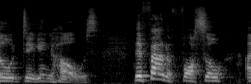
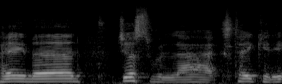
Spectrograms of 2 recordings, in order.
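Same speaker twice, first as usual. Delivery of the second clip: chilled-out, slow, soft stoner surfer drawl; 3 semitones lower, 7 dB quieter than usual. Recapping a movie scene, quoting a resident as Tortimer walks away: surfer-style stoner voice. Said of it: "in a really surfer-style stoner voice".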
